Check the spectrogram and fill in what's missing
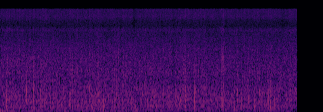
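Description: Heavy rain pours at a gravel pit lake in a dense, steady hiss that holds at the same level throughout and then cuts off abruptly.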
